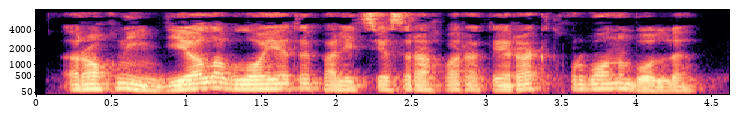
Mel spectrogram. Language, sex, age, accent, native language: Uzbek, male, 18-24, Toshkent shahri, Uzbek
